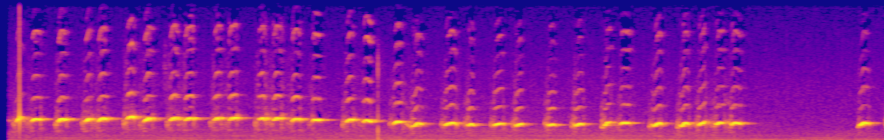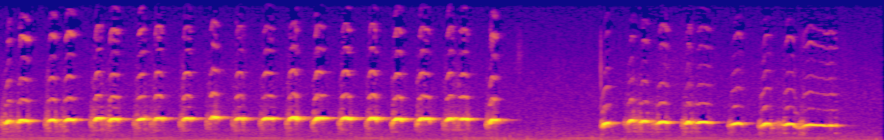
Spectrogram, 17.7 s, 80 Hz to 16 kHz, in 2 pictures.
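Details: A 20-year-old pet cockatiel practises whistling "If You're Happy and You Know It" in rapid, bright notes, pausing briefly between phrases.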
